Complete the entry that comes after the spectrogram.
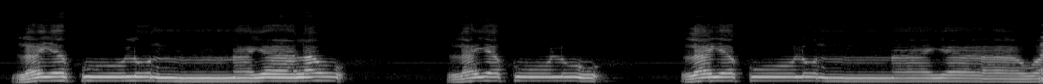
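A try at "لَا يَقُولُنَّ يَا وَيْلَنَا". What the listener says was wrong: Nah, jangan panjang. Layakulunna ya. Nanya pendek.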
